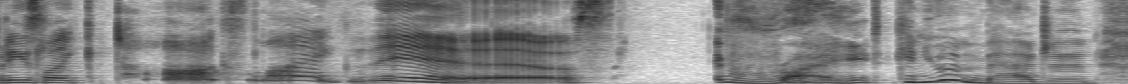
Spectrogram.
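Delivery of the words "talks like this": put-on aged, complaining whine in a whiny, older-sounding voice. Speaker imitates how a man talks, imitating a whiny older voice. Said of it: "made him sound just like whiny".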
